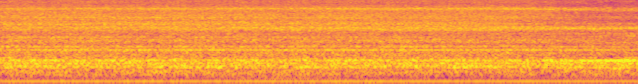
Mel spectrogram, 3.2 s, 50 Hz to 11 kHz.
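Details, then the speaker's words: Motor on ABB ACS variable frequency drive at start-up, running very slowly at 0.9 Hz before frequency is raised: steady, even hum at constant pitch with soft fan rush, no knocks or grinding; running smoothly. "और जैसे अभी बहुत slow motor चल रही है, ये क्यों slow चल रही है कि इसकी जो फ्रीक्वेंसी है वो 0.9 है। तो इसको हम बढ़ाते जाएंगे और मोटर की स्पीड जो है वो बढ़ती जाएगी।"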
